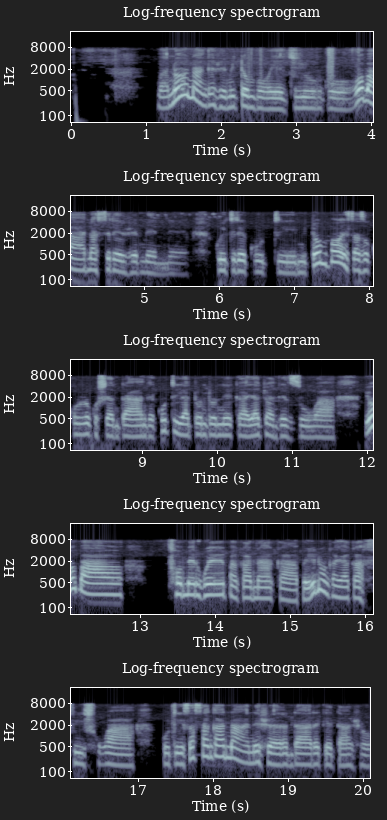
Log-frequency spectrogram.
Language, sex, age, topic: Ndau, male, 25-35, health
